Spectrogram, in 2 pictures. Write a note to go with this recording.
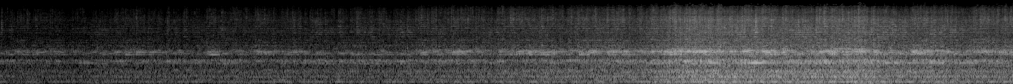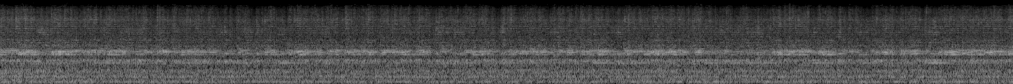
Here the sound of a process that is described with the german word: anschwänzen - translation says: sparging - but I am not so sure. In this process the brew master fills in water inside the brewing tank from inside thru a kind of shower. Heinerscheid, Cornelyshaff, Brauerei, anschwänzen, Hier das Geräusch von dem Prozess, der mit dem deutschen Wort "anschwätzen" beschrieben wird. Dabei füllt der Braumeister Wasser in den Brautank durch eine interne Dusche. Heinerscheid, Cornelyshaff, aspersion, Maintenant le bruit d’un processus qui porte en allemand le nom de : anschwänzen – la traduction est : asperger. Au cours de ce processus, le maître brasseur injecte de l’eau à l’intérieur de la cuve de brassage par une sorte de douche.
